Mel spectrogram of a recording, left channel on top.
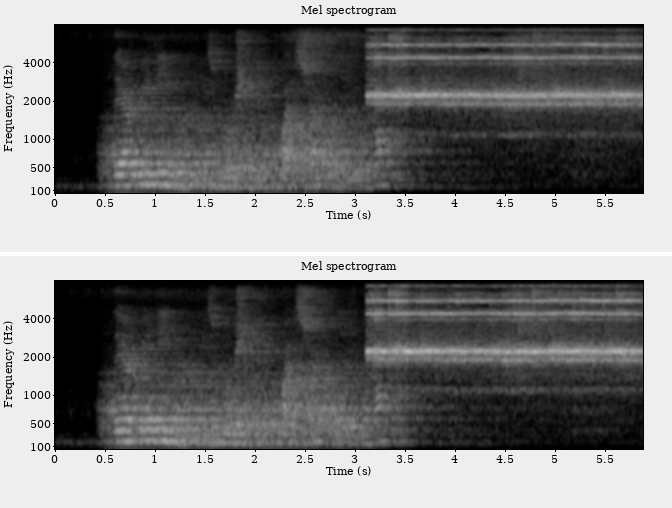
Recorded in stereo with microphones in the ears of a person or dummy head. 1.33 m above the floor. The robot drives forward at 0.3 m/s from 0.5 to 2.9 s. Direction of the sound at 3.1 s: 20° right (ahead or behind).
